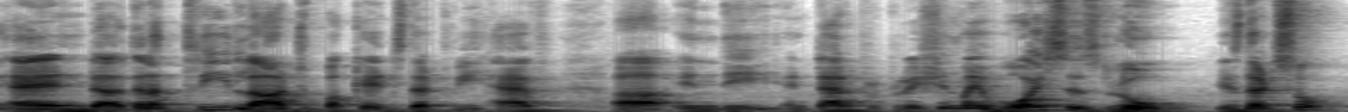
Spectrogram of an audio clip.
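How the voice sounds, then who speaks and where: A man's voice: medium pitch, darkish tone. A middle-aged man giving a live online class, earnest, with many hesitant fillers and rhetorical questions. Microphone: video call.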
